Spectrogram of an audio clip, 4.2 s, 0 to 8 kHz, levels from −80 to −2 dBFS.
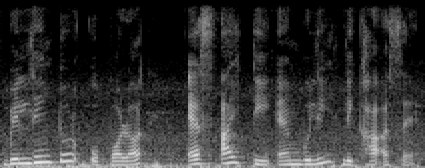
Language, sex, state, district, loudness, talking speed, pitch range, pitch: Assamese, female, Assam, Kamrup Metropolitan, -19 LUFS, 85 wpm, 170-235 Hz, 195 Hz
